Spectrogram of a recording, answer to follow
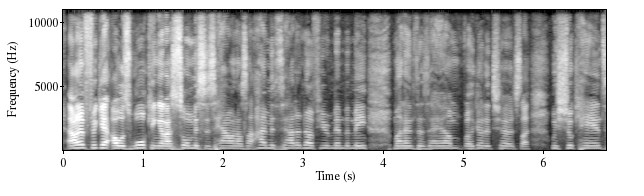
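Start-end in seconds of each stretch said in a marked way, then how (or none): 2.4-5.7 soft, hurried, tentative greeting; timid. Retold or imitated. Nervous churchgoer greeting the woman with the knife, timid. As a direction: introduce yourself quietly and warily, trailing softer. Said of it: "I was sort of scared".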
